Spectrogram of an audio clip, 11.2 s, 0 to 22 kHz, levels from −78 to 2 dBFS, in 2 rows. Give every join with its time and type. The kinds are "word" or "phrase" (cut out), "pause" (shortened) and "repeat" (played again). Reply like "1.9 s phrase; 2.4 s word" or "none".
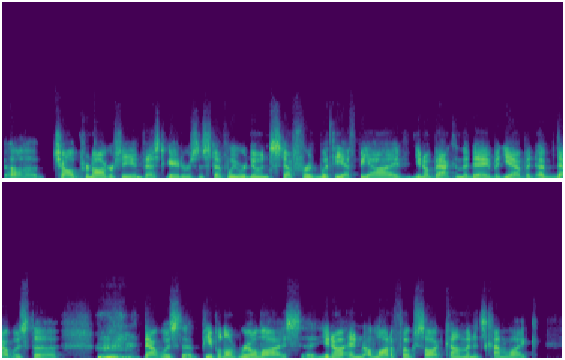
none

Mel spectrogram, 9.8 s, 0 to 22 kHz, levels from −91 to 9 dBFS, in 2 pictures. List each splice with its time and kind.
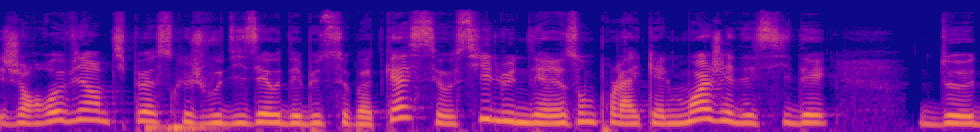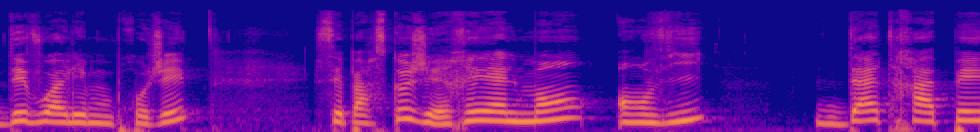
none

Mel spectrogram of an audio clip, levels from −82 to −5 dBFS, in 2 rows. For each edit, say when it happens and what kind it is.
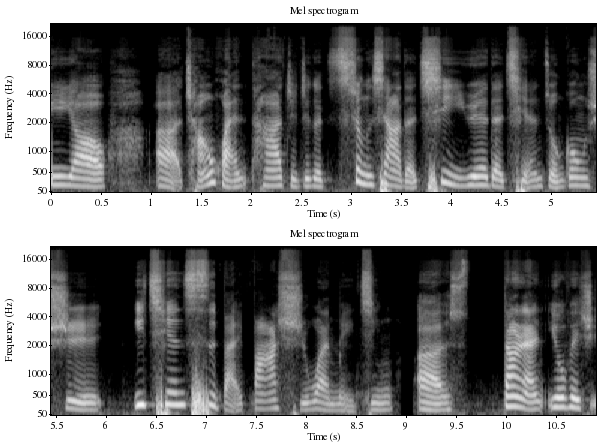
none

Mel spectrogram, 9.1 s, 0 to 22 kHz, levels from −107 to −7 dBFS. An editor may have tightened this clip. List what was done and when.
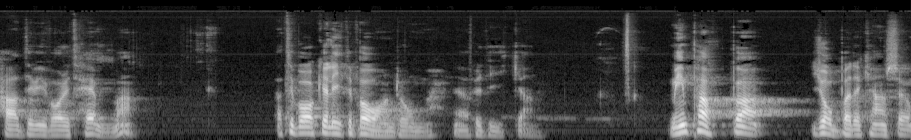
2.8 s word; 3.6 s word; 4.7 s word

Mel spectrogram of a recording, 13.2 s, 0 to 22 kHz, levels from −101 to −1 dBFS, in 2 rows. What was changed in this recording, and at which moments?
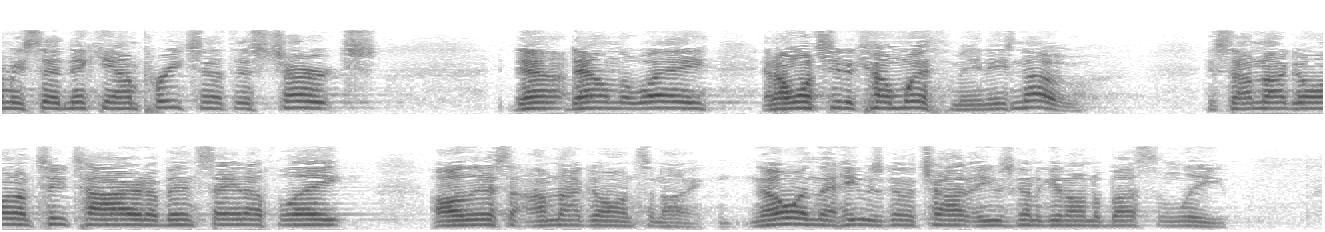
2.8 s word; 5.0 s word

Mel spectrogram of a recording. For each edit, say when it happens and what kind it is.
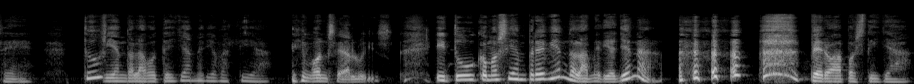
1.0 s word; 2.8 s pause

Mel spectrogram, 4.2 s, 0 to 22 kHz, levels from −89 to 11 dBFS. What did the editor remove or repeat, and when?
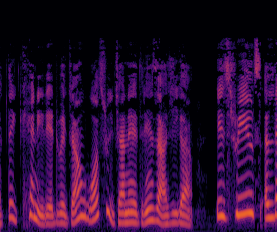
none

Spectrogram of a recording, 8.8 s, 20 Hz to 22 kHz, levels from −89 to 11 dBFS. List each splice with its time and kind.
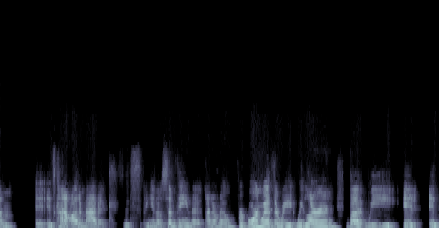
6.9 s pause

